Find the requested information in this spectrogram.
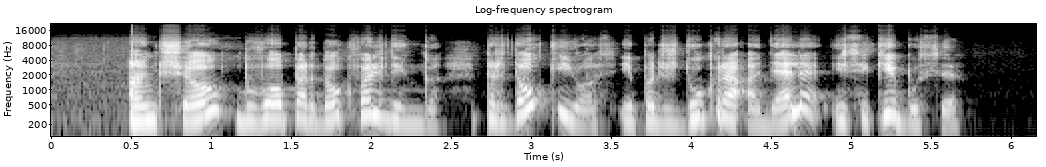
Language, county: Lithuanian, Klaipėda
